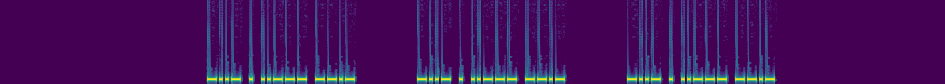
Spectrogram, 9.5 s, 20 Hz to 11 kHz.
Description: Morse code, heard as a keyed tone, about 40 wpm, 700 Hz. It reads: XE2Q XE2Q XE2Q
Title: DXCC-100 Call Signs - 4 Characters - Repeated 3x - 40wpm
